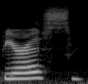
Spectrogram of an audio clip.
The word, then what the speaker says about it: tapir: like, Tapirus Bairdi?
